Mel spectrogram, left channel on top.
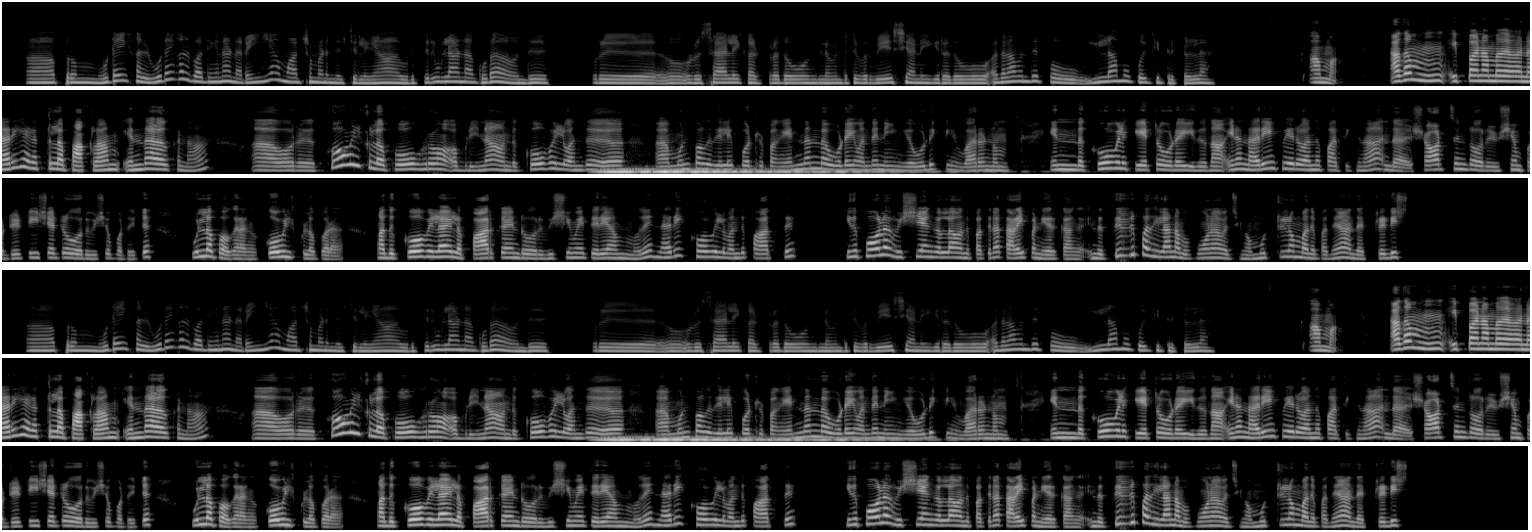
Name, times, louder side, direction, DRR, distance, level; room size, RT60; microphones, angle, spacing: voice 1, 0.2-5.5 5.9-12.1, left 1 dB, 30° left, 1.5 m, -32 dB
voice 2, 13.9-17.3 17.8-21.5 21.8-32.1 32.5-34.0 34.3-38.5 39.0-44.6, right 1 dB, 10° right, 1.6 m, -27 dB
sound 1, 21.2-24.8, left 1 dB, 45° left, 1.1 m, -25 dB
open air
head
